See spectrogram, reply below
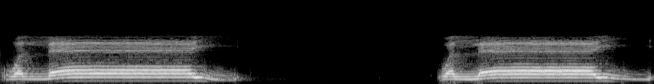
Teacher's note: بإبدال الهمزة المكسورة ياء ساكنة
